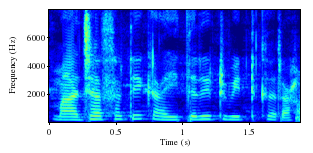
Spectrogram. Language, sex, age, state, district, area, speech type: Marathi, female, 30-45, Maharashtra, Mumbai Suburban, urban, read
